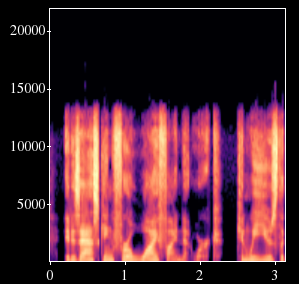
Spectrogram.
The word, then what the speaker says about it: Wi-Fi: But in English, we pronounce both letters like the word I.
